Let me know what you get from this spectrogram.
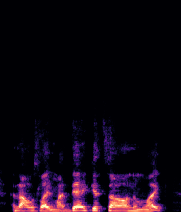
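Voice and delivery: usual speaking voice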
